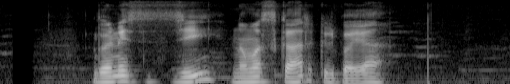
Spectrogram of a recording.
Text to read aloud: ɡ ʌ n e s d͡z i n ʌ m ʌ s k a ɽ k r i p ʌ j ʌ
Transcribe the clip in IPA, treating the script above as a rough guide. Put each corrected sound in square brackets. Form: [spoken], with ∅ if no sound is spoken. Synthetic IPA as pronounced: ɡ ʌ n e s d͡z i n ʌ m ʌ s k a [r] k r i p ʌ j [a]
